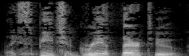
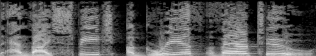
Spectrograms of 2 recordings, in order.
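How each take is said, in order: First: Thy speech agreeth thereto repeated softly, agreeth relished; savoring repeat. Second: Thy speech agreeth thereto read slow, agreeth leaned on; slow scripture reading. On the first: Preacher softly relishing the verse for his congregation. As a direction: softly savour the old phrase. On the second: Preacher reading the bystanders' taunt slowly aloud. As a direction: savour the old words slowly. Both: Shown as a demonstration. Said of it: "Don't you like that?".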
